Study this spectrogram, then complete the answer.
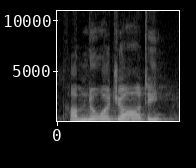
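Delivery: high, drawn-out mock Sunderland accent; terrible Sunderland accent. Barmaid objects to being called Geordie, bad Sunderland accent. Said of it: "that's a terrible accent".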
